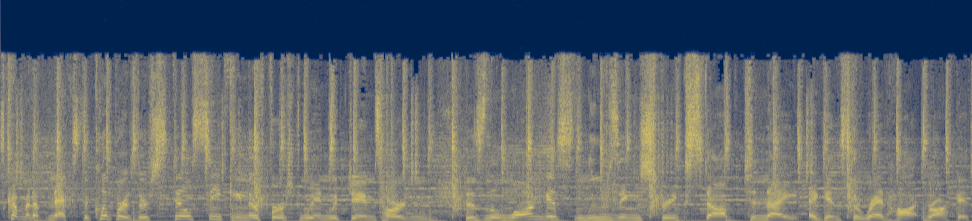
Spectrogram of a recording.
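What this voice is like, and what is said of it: Exaggerated game show host voice. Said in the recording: “in my game show voice”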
